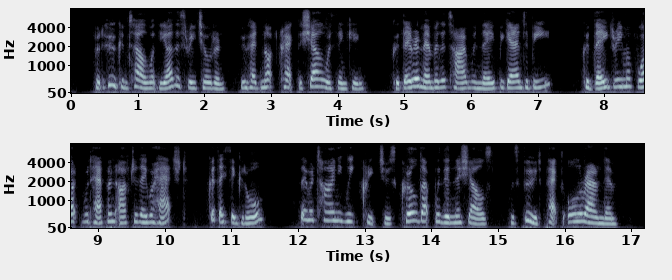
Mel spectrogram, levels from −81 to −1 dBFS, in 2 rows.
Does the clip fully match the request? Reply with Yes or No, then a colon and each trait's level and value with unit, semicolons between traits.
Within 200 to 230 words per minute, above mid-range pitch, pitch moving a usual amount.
Yes: fast, 205 wpm; high, 225 Hz; average, 4.2 semitones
